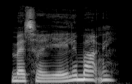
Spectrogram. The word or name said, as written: materialemangel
